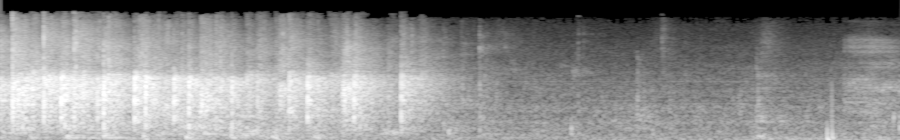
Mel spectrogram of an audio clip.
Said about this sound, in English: I'm not happy with applause unless it is for the Lord. And when we do clap, when we do clap, it's because we want to do something for the Lord.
